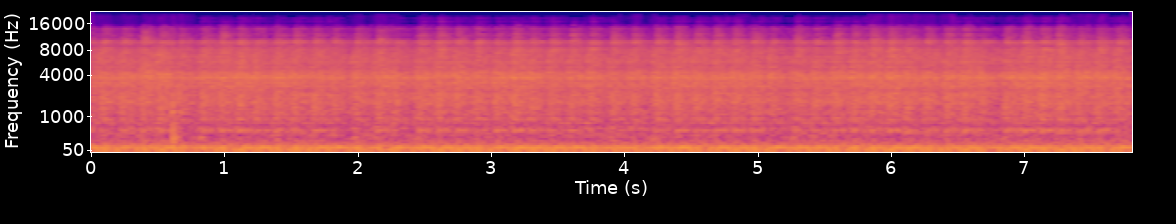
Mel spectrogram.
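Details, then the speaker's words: 1993 Ducati 750SS with Mikuni carbs, one idle mixture screw wound fully in from four turns out (1.2% CO, high oxygen): loud, lumpy low idle with a heavy uneven thump, running on one cylinder. Lean idle mixture. "ngine note as you can tell now it's running on one cylinder because the auto mixure screws all the way in they were four turn that screw was four turns out there's still some fuel in there 1.2% Co but it's really not very happy and the oxygen certainly shows that"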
